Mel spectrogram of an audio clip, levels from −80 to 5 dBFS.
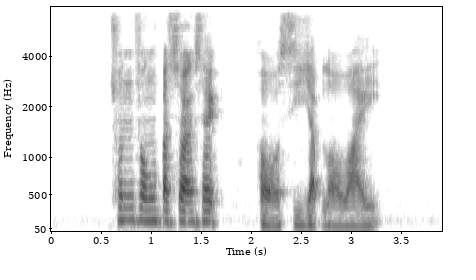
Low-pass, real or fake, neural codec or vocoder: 7.2 kHz; real; none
